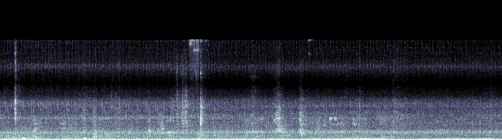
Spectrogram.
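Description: A flatbed tow truck's engine running steadily with a low drone while a car is loaded onto its tilted bed.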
